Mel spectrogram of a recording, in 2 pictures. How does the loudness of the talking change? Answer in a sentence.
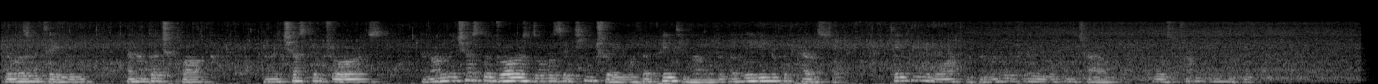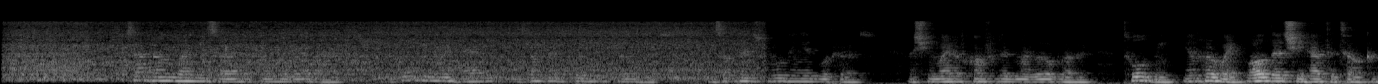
The loudness of the talking goes down, then up.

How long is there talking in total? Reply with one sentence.
The talking can be heard for 25 seconds in total.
